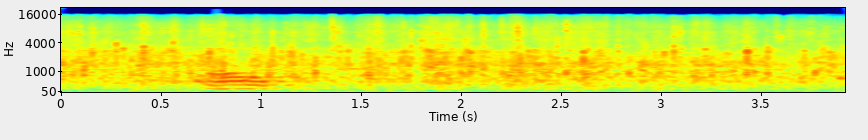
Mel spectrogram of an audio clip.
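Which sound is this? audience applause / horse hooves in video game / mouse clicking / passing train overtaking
audience applause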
